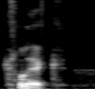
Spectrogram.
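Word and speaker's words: Klich: storage club number eight says it's it's clay with with just a h so that's that's who pronounce it and i love uh guy parfits um he says you've gotta say click but in a scouse accent i don't want to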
